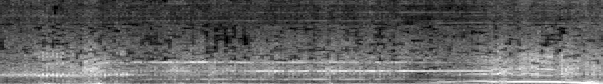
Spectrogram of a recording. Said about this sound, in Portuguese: Onde se viu uma hora dessa? Um chefe de família deitado roncando.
